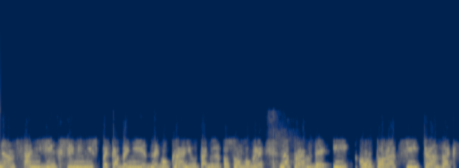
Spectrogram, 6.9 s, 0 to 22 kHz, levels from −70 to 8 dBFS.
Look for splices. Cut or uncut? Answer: uncut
